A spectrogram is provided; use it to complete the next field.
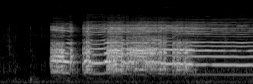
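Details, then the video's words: A rooster gives a loud, sustained crow. It is strongly harmonic and bright, starts abruptly with a brief break, then holds a steady, ringing tone to the end. "Galo músico cantando"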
